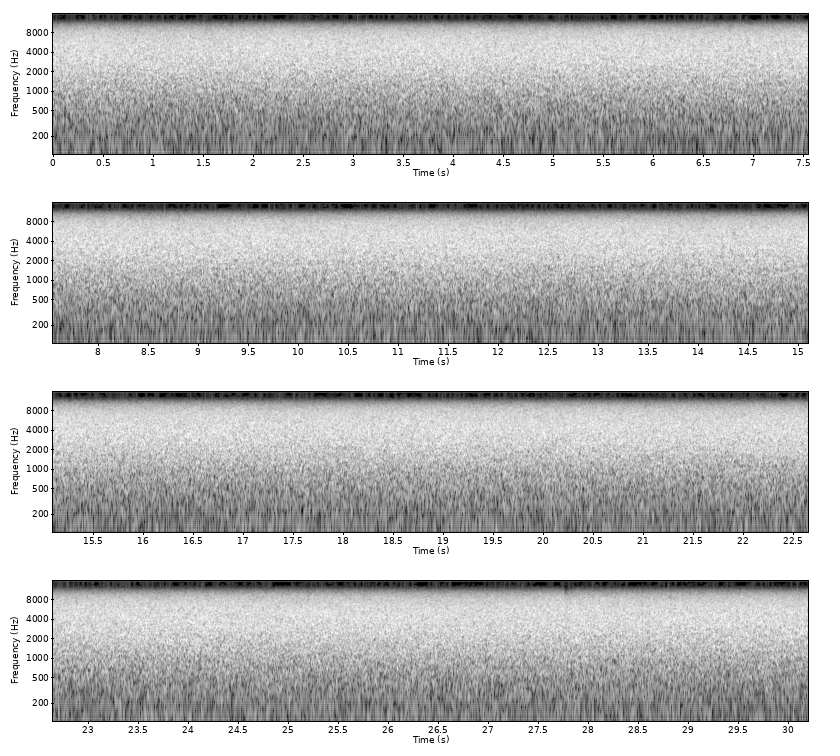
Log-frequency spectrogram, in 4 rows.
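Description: A television set's sound channel gives out loud, steady white-noise static: the BBC1 transmitter has shut down, and the receiver hisses on an empty channel.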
